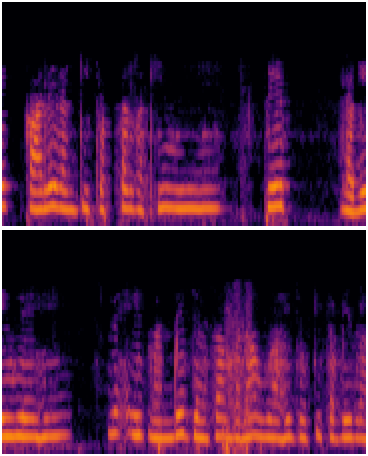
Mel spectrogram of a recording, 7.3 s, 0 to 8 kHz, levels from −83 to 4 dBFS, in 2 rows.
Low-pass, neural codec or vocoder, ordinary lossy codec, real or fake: 7.2 kHz; none; AAC, 16 kbps; real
